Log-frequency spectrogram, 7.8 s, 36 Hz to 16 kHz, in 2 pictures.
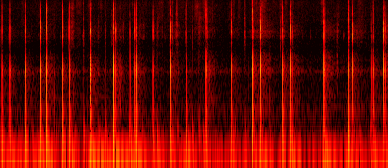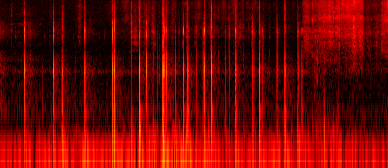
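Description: Fingernails tap rapidly on the hollow plastic body of a small black cylindrical Bluetooth speaker held upright in both hands, producing about 37 separate short, dull, low thuds with a hollow knock. Each tap dies away almost instantly, and the run ends in a faint soft hiss.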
